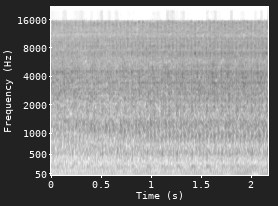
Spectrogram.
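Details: Suzuki Ertiga common-rail turbo diesel, just restarted after an engine teardown that began as an oil-leak fix: even, steady idle clatter with no knocks or misses; problem solved.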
